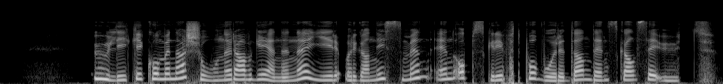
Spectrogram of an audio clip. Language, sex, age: Norwegian, female, 53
